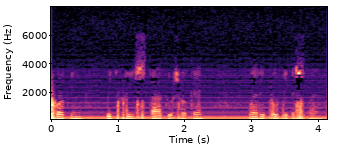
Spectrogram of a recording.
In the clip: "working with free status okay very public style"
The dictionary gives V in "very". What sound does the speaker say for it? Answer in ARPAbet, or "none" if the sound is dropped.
W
